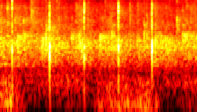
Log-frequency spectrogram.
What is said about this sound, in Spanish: Les he pedido que traigan su Biblia y le doy un aplauso a todos los que traen un cuaderno, una pluma para anotar. Démosles un aplauso.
